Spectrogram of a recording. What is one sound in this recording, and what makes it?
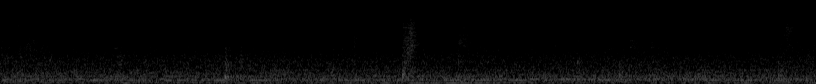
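A man's footsteps shuffle softly across a floor.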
